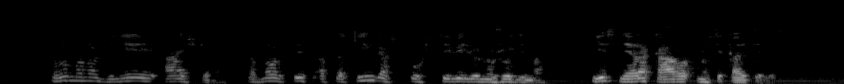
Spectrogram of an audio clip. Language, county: Lithuanian, Panevėžys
